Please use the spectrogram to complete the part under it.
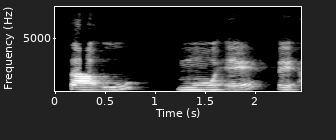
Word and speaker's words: Taumoepeau: You've got to pronounce every vowel. So tau moe peau Tau moe So say.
